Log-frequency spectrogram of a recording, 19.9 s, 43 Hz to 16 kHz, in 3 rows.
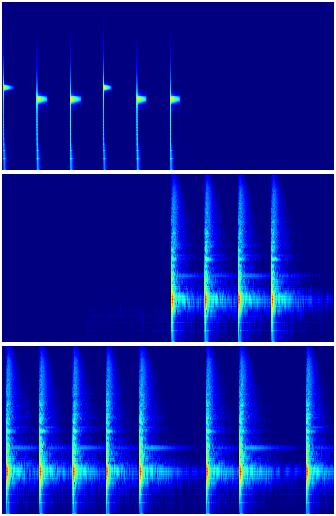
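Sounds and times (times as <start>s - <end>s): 
snare drum: 10.0s - 12.6s, 13.4s - 16.6s, 17.4s - 18.7s, 19.4s - 19.9s.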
